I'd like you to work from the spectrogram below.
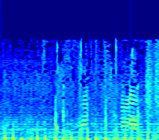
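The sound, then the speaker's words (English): A dense flurry of short, overlapping video game cat meows from cats still left inside after an explosion, many cats crying at once in quick repeated bursts, fairly loud, with no talking. “Looks like there were still some of those cats in there.”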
